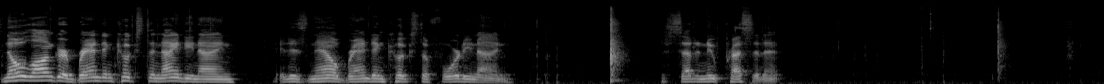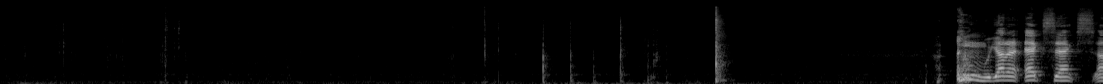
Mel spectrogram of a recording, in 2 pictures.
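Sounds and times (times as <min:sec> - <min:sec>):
cards clicking and rustling: 0:05.2 - 0:06.4, 0:07.1 - 0:18.9.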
